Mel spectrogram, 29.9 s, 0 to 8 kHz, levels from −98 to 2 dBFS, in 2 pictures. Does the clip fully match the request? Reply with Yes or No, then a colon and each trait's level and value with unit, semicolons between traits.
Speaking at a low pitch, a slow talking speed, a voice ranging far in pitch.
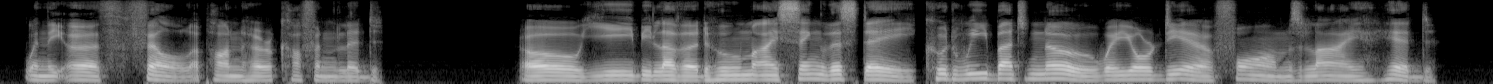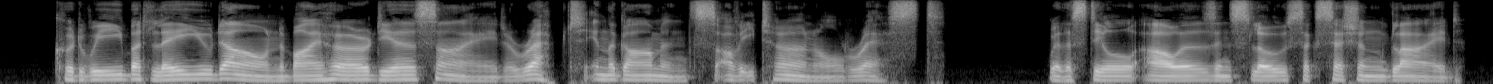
No: low, 105 Hz; slow, 100 wpm; average, 2.9 semitones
